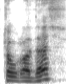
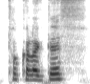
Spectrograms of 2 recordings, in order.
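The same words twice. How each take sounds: First: It is spoken in an Australian accent. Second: It is spoken in a Chinese accent. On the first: "Australians talk like this" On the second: "if I'm from the China, I talk like this"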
